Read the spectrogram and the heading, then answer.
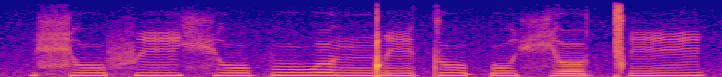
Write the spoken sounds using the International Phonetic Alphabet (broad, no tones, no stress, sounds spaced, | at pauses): ɕ u f i ç u p u w ɤ ŋ͡ǃ i t u ʔ u ç ɤ ǀ i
